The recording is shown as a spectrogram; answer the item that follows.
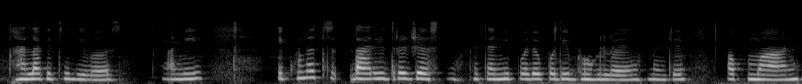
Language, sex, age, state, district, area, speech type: Marathi, female, 18-30, Maharashtra, Sindhudurg, rural, spontaneous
